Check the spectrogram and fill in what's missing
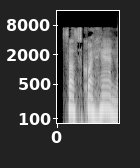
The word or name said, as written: susquehanna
